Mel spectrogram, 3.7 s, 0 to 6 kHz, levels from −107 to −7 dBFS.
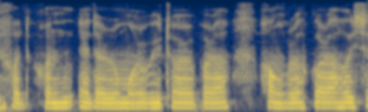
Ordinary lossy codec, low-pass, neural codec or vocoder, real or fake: none; 5.4 kHz; none; real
